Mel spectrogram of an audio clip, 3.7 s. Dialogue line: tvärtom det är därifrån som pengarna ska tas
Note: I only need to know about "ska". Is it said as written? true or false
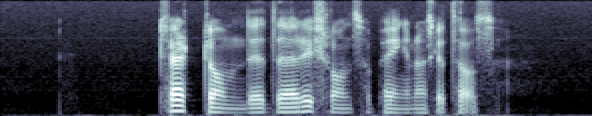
true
